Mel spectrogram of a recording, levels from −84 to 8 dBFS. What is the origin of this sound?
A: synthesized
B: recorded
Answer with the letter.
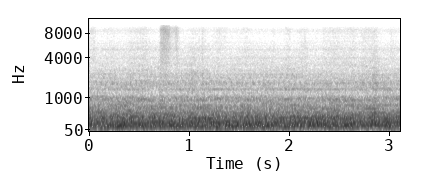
A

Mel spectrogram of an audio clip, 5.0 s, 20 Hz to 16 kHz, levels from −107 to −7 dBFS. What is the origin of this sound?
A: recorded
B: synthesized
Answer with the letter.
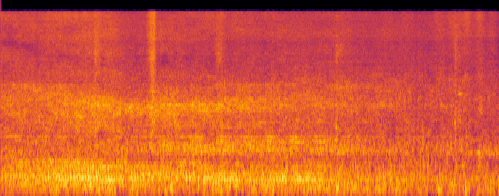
B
